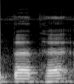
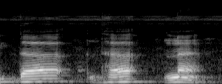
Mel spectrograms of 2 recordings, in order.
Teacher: त, थ आपका हो गया अघोष व्यंजन, और बाकी द, ध, न ये आपका हो गया सघोष व्यंजन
